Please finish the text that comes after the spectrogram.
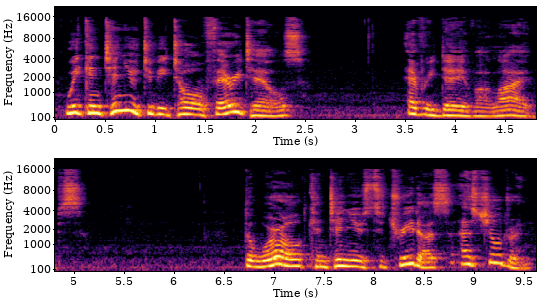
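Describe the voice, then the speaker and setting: Slow-talking older man with a mellow voice. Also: a little high. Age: 60s or older. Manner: deliberate, measured phrasing with pauses. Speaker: personal growth speaker. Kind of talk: reflective scripted monologue. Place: small furnished room at home, indoors.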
